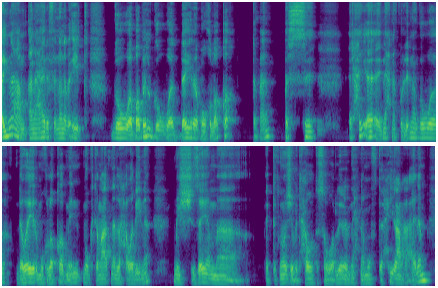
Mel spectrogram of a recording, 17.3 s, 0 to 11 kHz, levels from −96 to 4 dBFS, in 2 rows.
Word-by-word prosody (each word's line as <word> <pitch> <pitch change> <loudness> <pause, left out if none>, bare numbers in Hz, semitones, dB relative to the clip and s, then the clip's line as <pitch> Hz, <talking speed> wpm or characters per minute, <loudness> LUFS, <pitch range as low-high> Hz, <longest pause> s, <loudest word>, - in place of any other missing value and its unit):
أي 125 - +9
نعم 155 - +1
أنا 110 +1 0
عارف 115 -1 0
إن 105 +3 -3
أنا 110 -1 +1
بقيت - - -2 0.5
جوّه 110 0 +5
bubble، 135 +9 +6
جوّه 100 - +1
دايرة 115 +4 +3
مُغلقة 85 0 -2 0.4
تمام، 145 +1 -7 0.2
بس - - +5 0.9
الحقيقة - - +2
إن - - -5
إحنا - - -6
كُلّنا 115 -2 -4
جوّه 110 -1 0
دواير 105 0 +5
مُغلقة 90 +1 -3
من 105 +1 -5
مجتمعاتنا 95 -1 -2
اللي 90 0 -2
حوالينا 85 -2 -4 0.4
مش 90 -2 +2
زي 105 +4 +2
ما 85 -3 -3 0.6
التكنولوجيا 95 0 -2
بتحاول 90 -1 -2
تصوَّر 85 -2 -4
لنا 95 -1 0
إن 85 +3 -8
إحنا 95 -3 -9
مُفتوحين 90 0 -5
على - - +2
العالم 140 +4 -1
95 Hz, 130 wpm, -24 LUFS, 90-110 Hz, 0.9 s, أي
